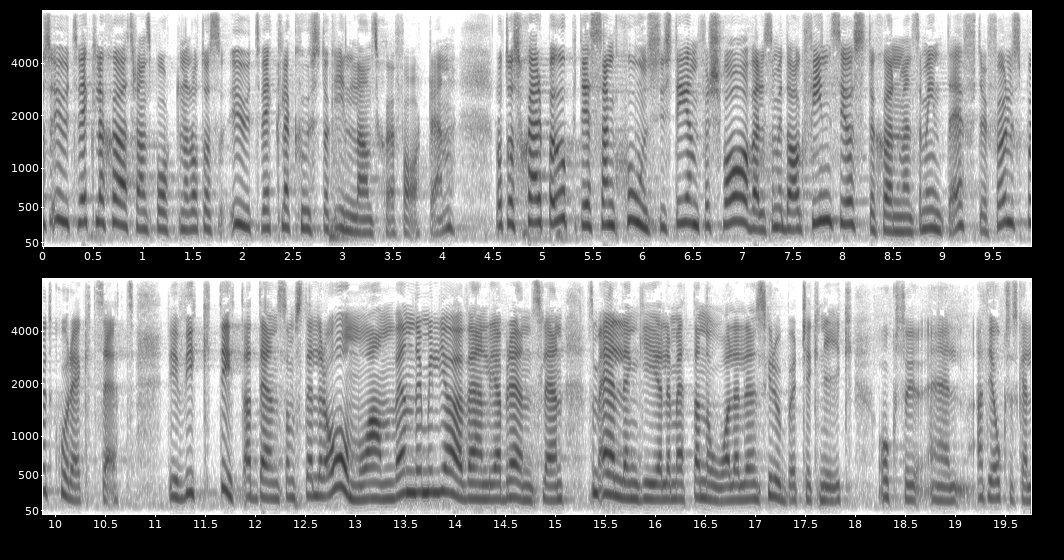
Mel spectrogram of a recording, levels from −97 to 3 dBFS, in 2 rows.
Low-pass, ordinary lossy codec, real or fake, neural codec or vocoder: none; none; real; none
